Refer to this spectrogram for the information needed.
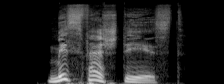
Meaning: second-person singular present of missverstehen
- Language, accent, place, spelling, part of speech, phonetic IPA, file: German, Germany, Berlin, missverstehst, verb, [ˈmɪsfɛɐ̯ˌʃteːst], De-missverstehst.ogg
